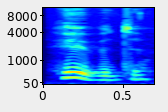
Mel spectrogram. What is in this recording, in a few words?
"hud", Swedish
